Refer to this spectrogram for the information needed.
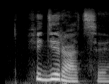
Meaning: federation
- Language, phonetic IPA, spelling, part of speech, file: Russian, [fʲɪdʲɪˈrat͡sɨjə], федерация, noun, Ru-федерация.ogg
